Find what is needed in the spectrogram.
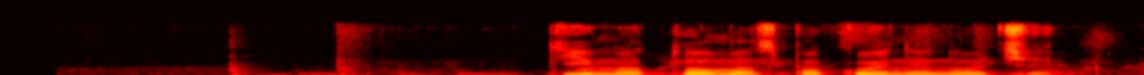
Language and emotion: Russian, neutral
